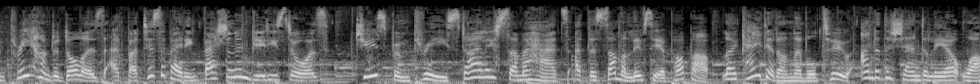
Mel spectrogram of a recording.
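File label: AU English Shopping Retail, Australian English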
